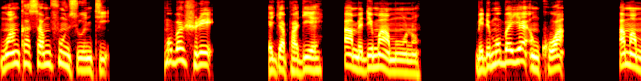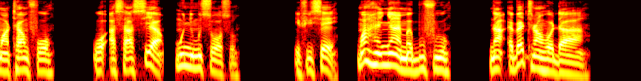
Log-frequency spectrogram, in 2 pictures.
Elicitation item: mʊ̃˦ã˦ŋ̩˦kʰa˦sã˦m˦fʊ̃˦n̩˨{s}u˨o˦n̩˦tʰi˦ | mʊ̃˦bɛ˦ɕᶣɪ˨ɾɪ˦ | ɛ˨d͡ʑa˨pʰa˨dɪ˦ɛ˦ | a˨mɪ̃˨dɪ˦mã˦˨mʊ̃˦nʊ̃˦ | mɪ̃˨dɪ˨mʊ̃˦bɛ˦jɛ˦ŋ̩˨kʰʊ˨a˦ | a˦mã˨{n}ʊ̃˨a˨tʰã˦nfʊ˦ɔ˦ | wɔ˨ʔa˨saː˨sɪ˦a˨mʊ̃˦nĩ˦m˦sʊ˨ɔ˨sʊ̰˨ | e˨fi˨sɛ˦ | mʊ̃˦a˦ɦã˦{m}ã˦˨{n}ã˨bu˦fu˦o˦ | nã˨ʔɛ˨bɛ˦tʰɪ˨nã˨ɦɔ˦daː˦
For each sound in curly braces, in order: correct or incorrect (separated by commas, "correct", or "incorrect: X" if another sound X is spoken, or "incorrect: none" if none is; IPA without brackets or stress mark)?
correct, incorrect: m, incorrect: ɲ, incorrect: m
